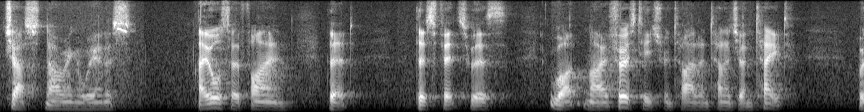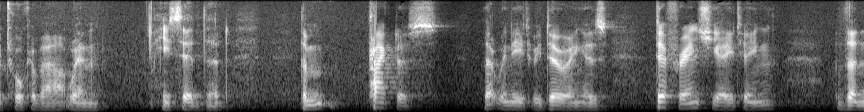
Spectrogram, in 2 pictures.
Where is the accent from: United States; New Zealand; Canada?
New Zealand; moved away; I was born and brought up in New Zealand, although I've lived in this country longer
